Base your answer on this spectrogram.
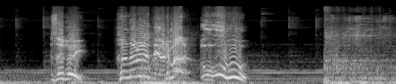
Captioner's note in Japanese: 体当たりされた音：ドゴン！; 家具の破壊音：ガシャン！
